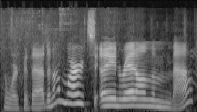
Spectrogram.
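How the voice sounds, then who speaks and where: Sniffly and congested from a cold, a woman streaming a game thinks aloud in casual, chatty commentary, asking herself questions as she decides what to do. Her voice sits on the high side with a sing-song, resonant tone at a moderate pace, and the sound is clear.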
